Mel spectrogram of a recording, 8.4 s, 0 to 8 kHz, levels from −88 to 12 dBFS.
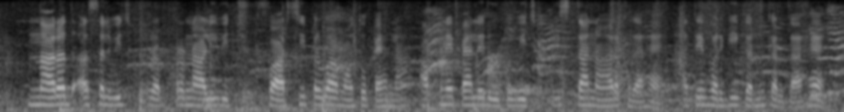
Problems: continuous background conversations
